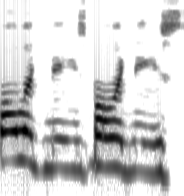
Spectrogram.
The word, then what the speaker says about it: Bolognese: My daughter was making bolognese. How do you say bolognese sauce? Is it bolognese? I think bolognese. You're close. Bolognese.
